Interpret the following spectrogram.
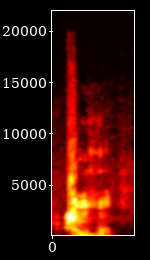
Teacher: ছয়টি হরফ রয়েছে এই ছয় হরফের কোন একটি যদি আসে তাহলে উক্ত নুন সাকিন বা তানভীন টাকে গুন্নাহ ছাড়া স্পষ্ট করে পড়তে হবে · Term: ইজহার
